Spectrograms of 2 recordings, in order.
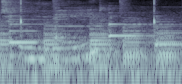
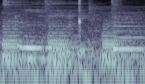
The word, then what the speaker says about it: lead: i just said lead to lead is more of a longer sound right to lead and this is used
